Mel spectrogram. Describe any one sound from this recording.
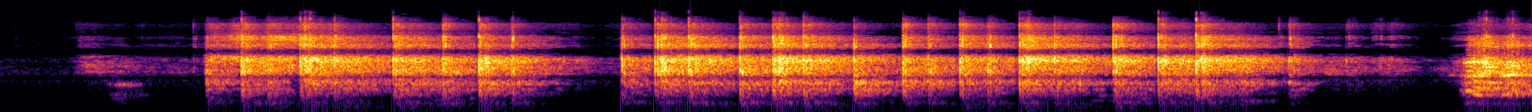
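Gloved fists smack against punch mitts in quick bursts.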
